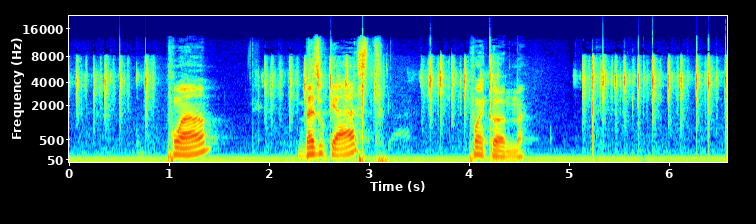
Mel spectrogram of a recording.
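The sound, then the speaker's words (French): Keyboard keys tapped rapidly while someone types in a web address, in quick bursts of clicks between stretches of talking voices. “redis l'adresse et moi je tape les touches.”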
